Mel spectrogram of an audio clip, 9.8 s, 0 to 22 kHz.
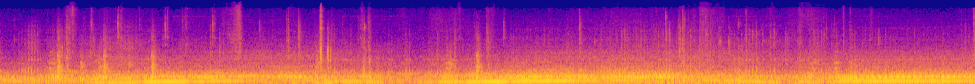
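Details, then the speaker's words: BMW E46 driving in first gear under load: irregular thumps from the rear over a low engine drone, also heard in fourth; caused by cracked rear subframe body mounting points, with differential bushings as the other suspect. "But first gear, you're just it's torquing that uh differential box so much it's it's uh it's making the noise. So this is kind of what that thump people are talking about sounds like."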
